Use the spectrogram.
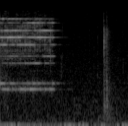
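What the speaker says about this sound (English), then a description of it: "phone call" A telephone bell rings in one bright, buzzing burst that stops abruptly, followed by quiet room noise and a short faint rustle. No speech.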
